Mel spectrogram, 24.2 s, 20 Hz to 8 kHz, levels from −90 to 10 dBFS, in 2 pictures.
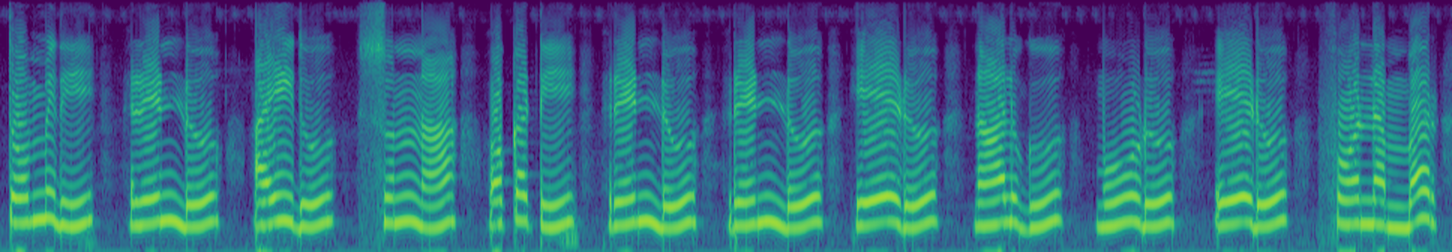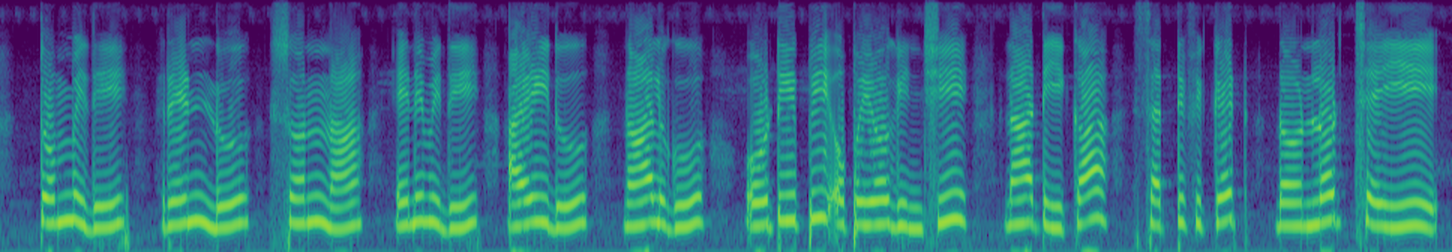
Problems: constant background noise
